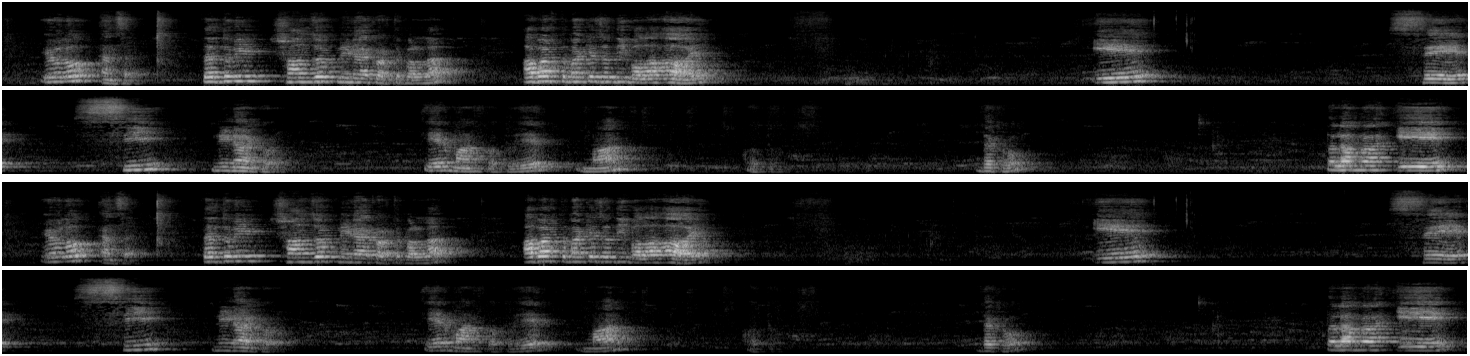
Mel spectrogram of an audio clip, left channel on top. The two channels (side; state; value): both; normal; correlation 0.42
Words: এ হলো অ্যান্সার। তাহলে তুমি সংযোগ নির্ণয় করতে পারলা। আবার তোমাকে যদি বলা হয় এ সেট সি নির্ণয় করো, এর মান কত, এর মান কত। দেখো তাহলে আমরা এ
